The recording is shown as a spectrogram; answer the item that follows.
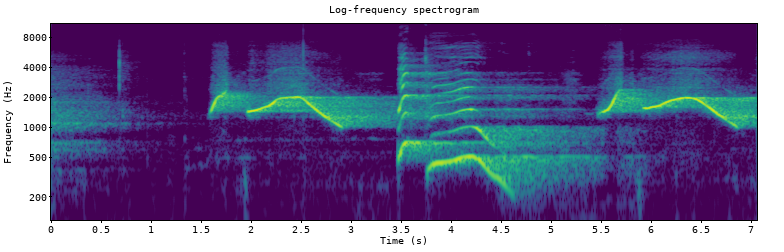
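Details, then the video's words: Nias hill myna repeating rounded whistles that rise and fall, followed by a rich, nasal note that drops steeply in pitch. The opening whistle pattern returns at the end, and a man's voice is heard faintly nearby. "BEO NIAS SUARA ASLI UNIK"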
